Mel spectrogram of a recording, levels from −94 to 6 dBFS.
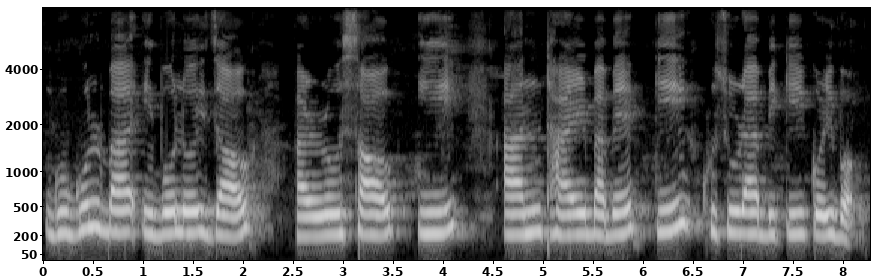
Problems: background sounds at intervals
